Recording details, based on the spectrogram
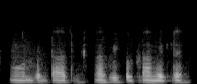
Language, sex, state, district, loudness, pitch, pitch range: Rajasthani, male, Rajasthan, Churu, -27 LUFS, 95 Hz, 90-95 Hz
